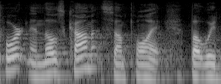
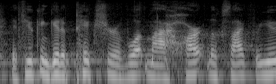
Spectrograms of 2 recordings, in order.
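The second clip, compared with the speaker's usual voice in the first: ordinary talk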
